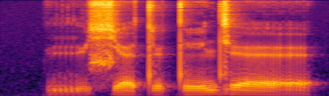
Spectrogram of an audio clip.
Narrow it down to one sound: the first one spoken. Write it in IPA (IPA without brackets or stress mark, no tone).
rʲ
